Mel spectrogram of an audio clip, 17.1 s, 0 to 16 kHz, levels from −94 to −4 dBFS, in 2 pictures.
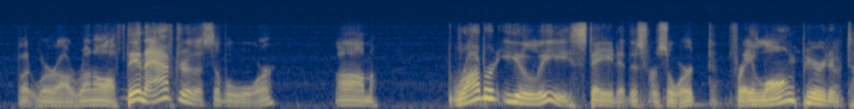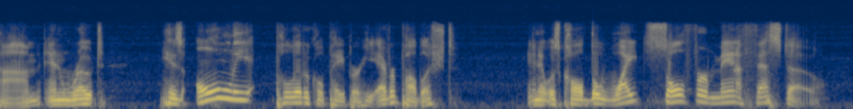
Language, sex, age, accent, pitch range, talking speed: English, male, 30-49, American, 90-125 Hz, 145 wpm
